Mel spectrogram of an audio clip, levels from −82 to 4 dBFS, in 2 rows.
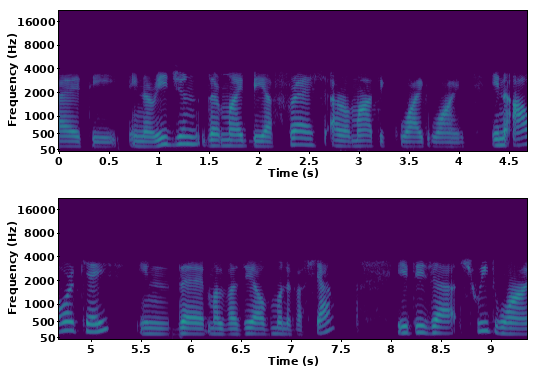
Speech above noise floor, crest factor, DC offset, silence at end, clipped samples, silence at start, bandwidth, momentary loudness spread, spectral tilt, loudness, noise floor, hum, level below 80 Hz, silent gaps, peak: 23 dB; 18 dB; under 0.1%; 0 s; under 0.1%; 0 s; 5.4 kHz; 8 LU; -6.5 dB/octave; -46 LUFS; -69 dBFS; none; under -90 dBFS; none; -28 dBFS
